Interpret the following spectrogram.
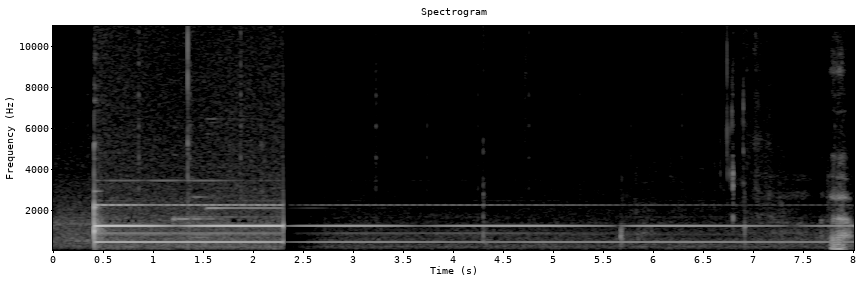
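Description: A Buddhist bowl bell struck once, ringing with a clear, steady, bell-like tone. About two seconds in the ring suddenly drops in loudness, then carries on for several more seconds, slowly swelling and fading.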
